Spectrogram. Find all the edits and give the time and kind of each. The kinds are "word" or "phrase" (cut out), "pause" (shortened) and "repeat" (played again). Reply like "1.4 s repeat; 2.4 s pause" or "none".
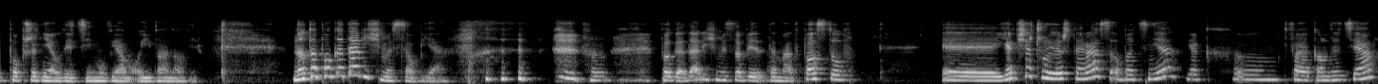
7.7 s word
